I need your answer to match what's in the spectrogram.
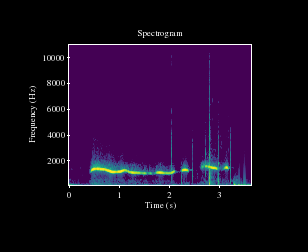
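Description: A whistled melody by a whistling group, played from a phone, with a long sustained note sliding gently, then a few shorter rising phrases, played clearly over a faint low background with some clicks near the end.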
